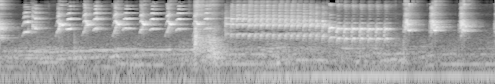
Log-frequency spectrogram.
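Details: Rapid 'gereja kuntilanak' roll from a long-tailed shrike: clipped buzzy chirps, a sharp crack, then a sustained rattling trill before spaced harsh notes resume, over a soft hum.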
